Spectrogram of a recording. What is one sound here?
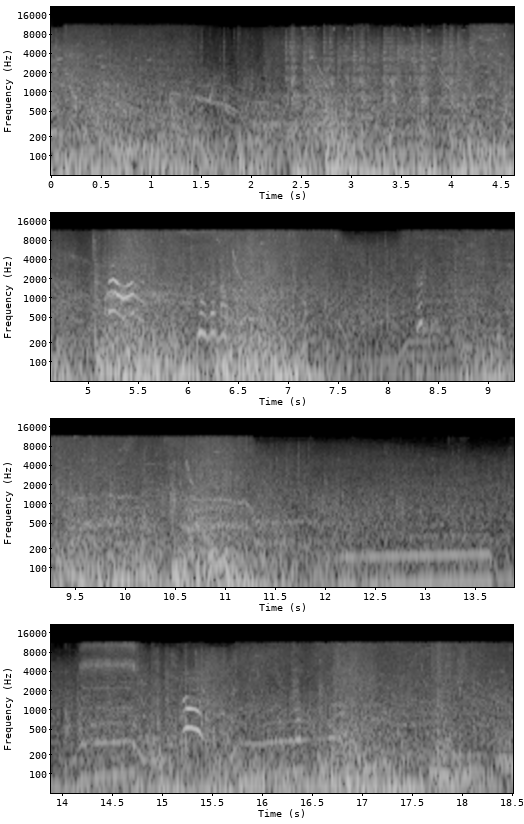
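Machines screech and roar.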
